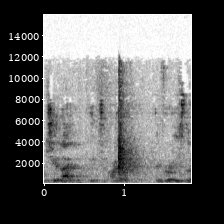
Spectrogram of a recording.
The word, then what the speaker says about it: Chile: know what it's like in what he called Chile, which I agree is the right way to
